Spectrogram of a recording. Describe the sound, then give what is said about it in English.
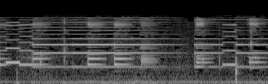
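A retro 8-bit chiptune melody from the Angry Birds game plays steadily, bright square-wave notes stepping between pitches with short clicks, no voices, fairly loud throughout. “Let's launch Angry Birds and see what that looks like. It says Angry Birds, select episode. Wow, that couldn't get more annoying sounding, could it?”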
